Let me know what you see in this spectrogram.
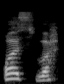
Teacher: ता दो जबर तन की जो ता मरबूता है, ये हा की शक्ल इख्तियार कर लेगी , कस्वा ऐसे हो जाएगी, कस्वा, व इन, नून पे तशदीद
